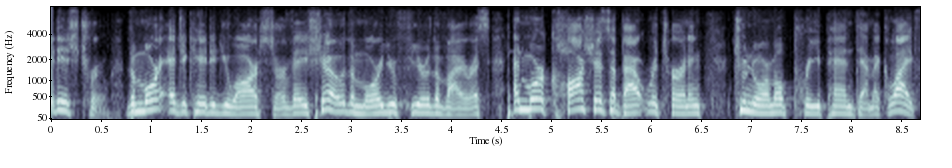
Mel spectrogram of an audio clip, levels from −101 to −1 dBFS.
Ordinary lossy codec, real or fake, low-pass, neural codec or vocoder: Opus, 24 kbps; real; 7.2 kHz; none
